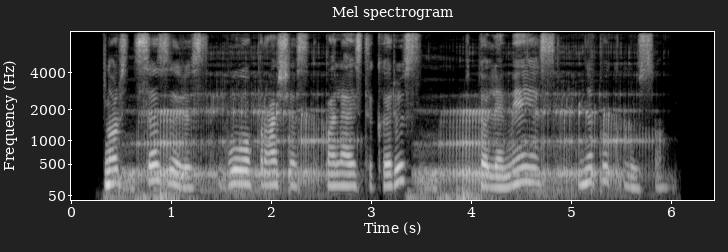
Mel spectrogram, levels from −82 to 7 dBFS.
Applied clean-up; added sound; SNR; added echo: none; Burping, eructation; 6 dB; none.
